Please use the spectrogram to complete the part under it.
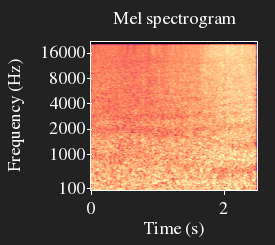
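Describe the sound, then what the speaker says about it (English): A mountain stream in the upper Fryatt valley roars steadily and close, a dense, unbroken rush of water with no voices. "Look at all this water coming out of nowhere."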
